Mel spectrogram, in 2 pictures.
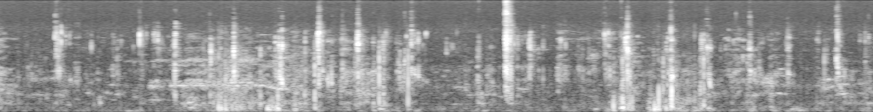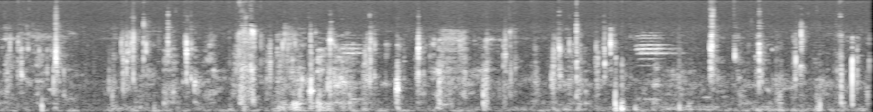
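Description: A person chewing a mouthful of rice and fish curry close to the microphone: wet smacks and small clicks of the mouth in irregular bursts, with short pauses between bites.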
